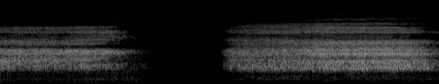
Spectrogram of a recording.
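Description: A woman breathing strongly through her mouth: a long, audible inhale, a short pause, then a long, forceful exhale through the mouth, each lasting about two seconds.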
